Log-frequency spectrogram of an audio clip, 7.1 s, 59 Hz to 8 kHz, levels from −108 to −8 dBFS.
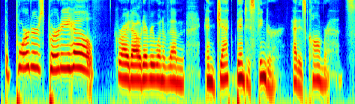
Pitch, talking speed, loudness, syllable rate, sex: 220 Hz, 150 wpm, -15 LUFS, 4.7 syllables/s, female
